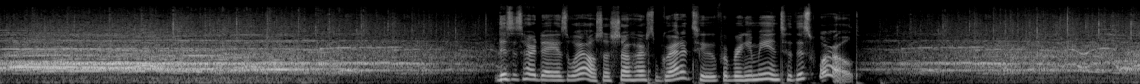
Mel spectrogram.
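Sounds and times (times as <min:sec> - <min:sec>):
crowd applause: 0:00.0 - 0:05.0, 0:08.6 - 0:11.3
speech: 0:05.0 - 0:09.0.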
